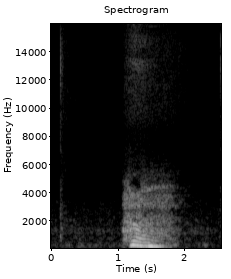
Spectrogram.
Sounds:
Sigh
